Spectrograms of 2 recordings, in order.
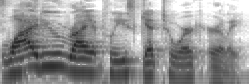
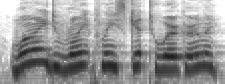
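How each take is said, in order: First: It is said in his normal voice. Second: It is said in a put-on voice.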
